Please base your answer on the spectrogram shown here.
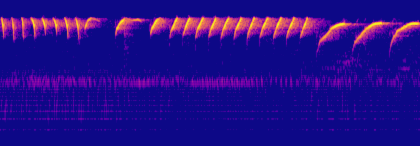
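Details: Scotch Fancy canary in training delivering a quick trill of falling notes, a run of repeated slurred chirps, then three loud rising swoops.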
